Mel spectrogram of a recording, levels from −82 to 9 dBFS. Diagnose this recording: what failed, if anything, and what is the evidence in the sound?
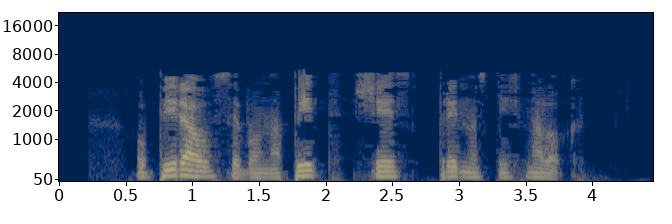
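The codec stage is where this went wrong, and it's the whole clip, start to finish. The speech stops dead at about 5.3 kHz, so the sibilants come out dull and smeared, and what's left up top has that warbly, fizzy texture. That pattern is likely AAC compression, and it fits AAC-LC squeezed down to something around 12 kbps: the encoder drops the high band entirely and quantises the rest so coarsely that the spectrum breaks up.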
